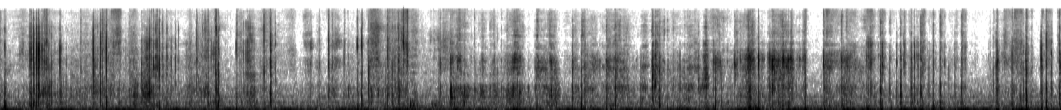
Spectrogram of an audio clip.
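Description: A deflated, empty PVC vinyl beach ball with yellow and white panels and marker writing is scratched with nails and crinkled between fingers. Dense, continuous crinkling and scratching with bright, crackly highs runs throughout over a steady low hum, in a small indoor space.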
